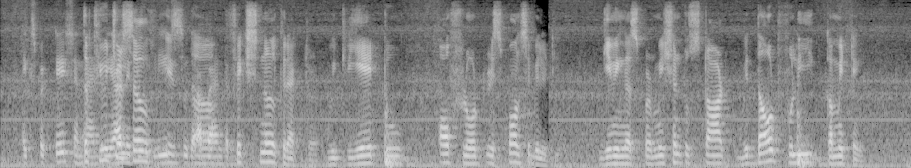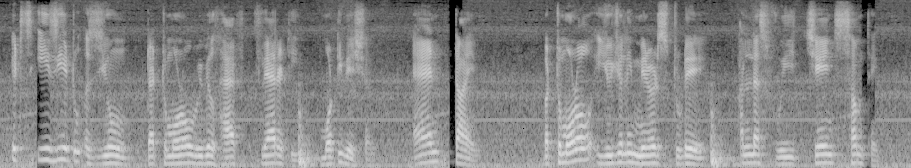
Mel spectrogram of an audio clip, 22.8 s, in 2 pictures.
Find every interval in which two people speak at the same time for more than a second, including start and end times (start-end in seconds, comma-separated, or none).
1.0-3.0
